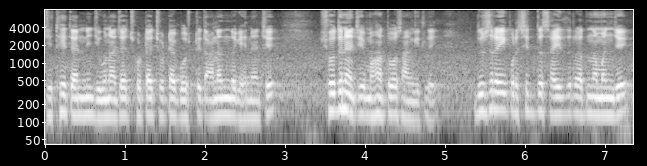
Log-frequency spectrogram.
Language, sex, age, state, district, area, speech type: Marathi, male, 18-30, Maharashtra, Jalna, urban, spontaneous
